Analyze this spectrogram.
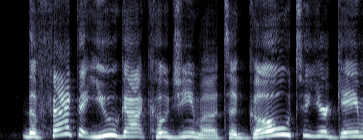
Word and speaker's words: Kojima: Kojima?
